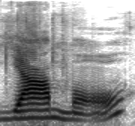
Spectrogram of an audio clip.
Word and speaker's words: llamo: The double L in Spanish is standardly pronounced as a y, as a y sound. So when you say me llamo, my name is literally, you're saying I call myself, me llamo.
